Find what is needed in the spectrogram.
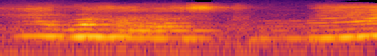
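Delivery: high, soft, near-tearful disbelief; choked-up surprise; touched surprise. Acted. Asked to be deputy.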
